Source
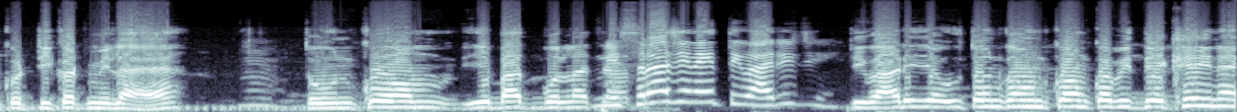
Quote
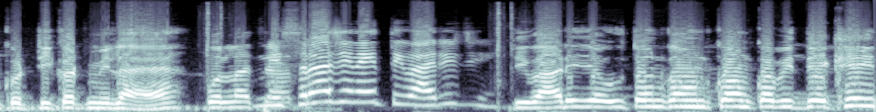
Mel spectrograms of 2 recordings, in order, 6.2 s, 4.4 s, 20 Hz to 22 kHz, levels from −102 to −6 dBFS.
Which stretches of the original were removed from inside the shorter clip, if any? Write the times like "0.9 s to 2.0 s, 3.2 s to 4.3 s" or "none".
1.0 s to 2.7 s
